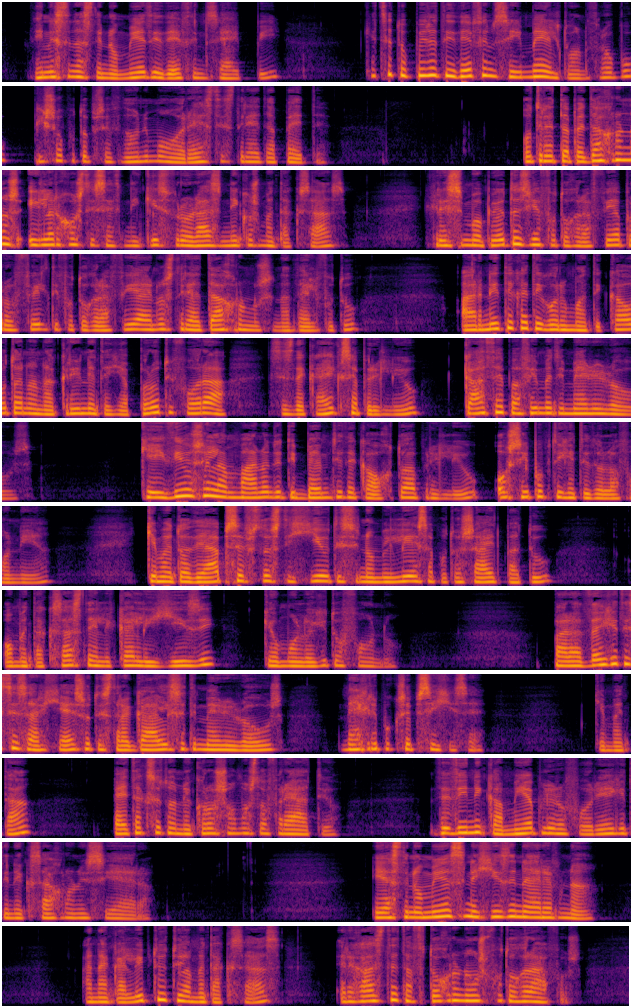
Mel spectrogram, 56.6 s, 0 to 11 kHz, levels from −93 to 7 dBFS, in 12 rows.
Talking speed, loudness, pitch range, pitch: 135 wpm, -18 LUFS, 180-220 Hz, 195 Hz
